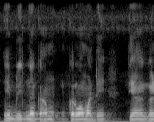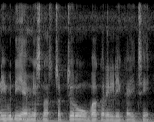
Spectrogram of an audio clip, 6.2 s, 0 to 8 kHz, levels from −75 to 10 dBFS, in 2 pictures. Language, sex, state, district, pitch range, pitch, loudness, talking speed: Gujarati, male, Gujarat, Valsad, 95-105 Hz, 100 Hz, -18 LUFS, 155 wpm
